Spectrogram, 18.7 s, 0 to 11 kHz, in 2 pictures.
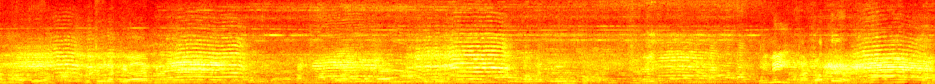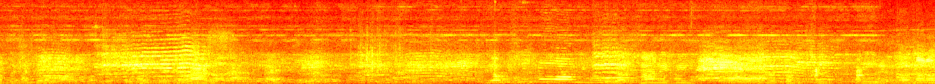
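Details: Sheep at the Jigjeg livestock market in Bumijawa, Tegal Regency, Indonesia, on Wednesday 10 July 2024: several loud, wavering, harmonic bleats recur every few seconds from different animals over dense crowd chatter and shouting.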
